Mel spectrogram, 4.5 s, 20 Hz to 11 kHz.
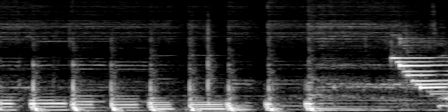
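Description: A 45 rpm vinyl single playing an instrumental passage: a steady drum beat of about two and a half hits a second over a low bass line. A falling run of notes begins right at the end.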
